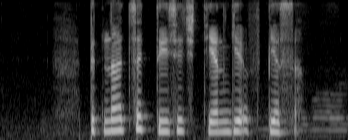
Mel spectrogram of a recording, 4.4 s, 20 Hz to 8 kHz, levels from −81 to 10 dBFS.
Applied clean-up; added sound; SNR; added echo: none; none; none; none.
